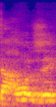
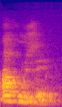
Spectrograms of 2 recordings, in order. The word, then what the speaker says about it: arroser: Favre de Vaugelas dit c'est arrosé qu'il faut dire et non pas arroser voilà donc ces quelques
